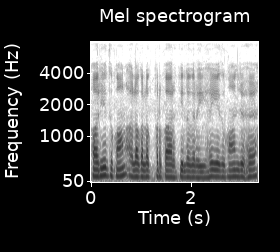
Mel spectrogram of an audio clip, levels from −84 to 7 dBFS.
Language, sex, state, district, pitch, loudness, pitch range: Hindi, male, Chandigarh, Chandigarh, 140 Hz, -16 LUFS, 135-150 Hz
